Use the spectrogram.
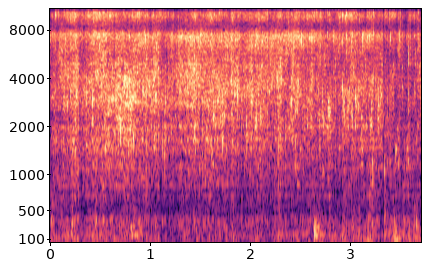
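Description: Paneer pakoras frying in hot oil as they are flipped, a loud, close, continuous bubbling sizzle with a few soft knocks of the turning, and no talking.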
